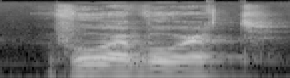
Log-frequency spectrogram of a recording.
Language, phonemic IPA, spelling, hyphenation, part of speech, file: Dutch, /ˈvoːr.ʋoːrt/, voorwoord, voor‧woord, noun, Nl-voorwoord.ogg
- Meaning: foreword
